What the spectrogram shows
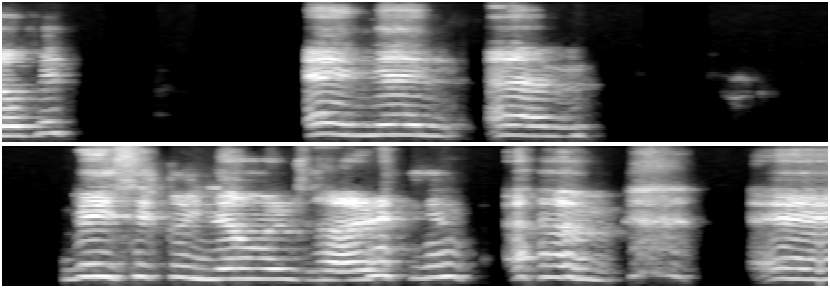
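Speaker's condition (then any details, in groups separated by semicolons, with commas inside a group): Cerebral palsy; forceps birth injury; moderate to severe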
